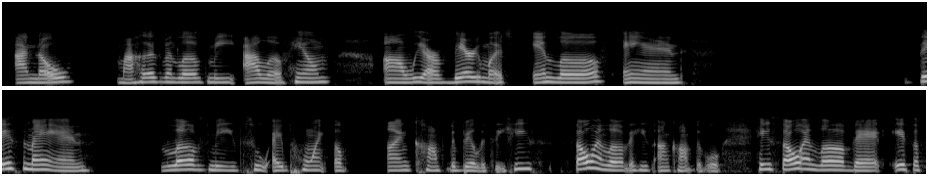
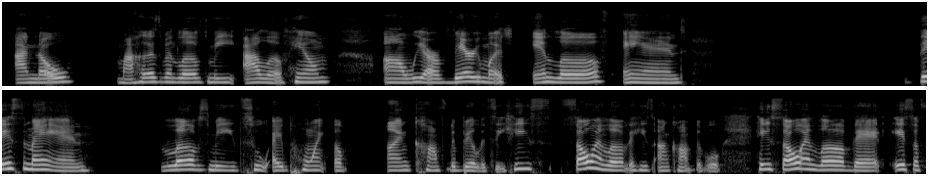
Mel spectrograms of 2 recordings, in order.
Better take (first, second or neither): second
